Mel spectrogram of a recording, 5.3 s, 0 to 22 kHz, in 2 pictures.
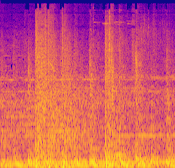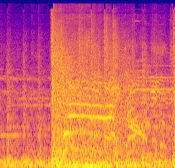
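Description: Bursts of gunfire from the Max Payne 3 shooter game, sharp repeated shots and impacts over a continuous background of game noise, with a loud burst near the end.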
